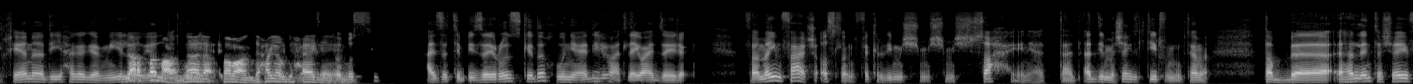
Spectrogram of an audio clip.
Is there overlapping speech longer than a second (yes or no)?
yes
